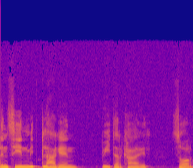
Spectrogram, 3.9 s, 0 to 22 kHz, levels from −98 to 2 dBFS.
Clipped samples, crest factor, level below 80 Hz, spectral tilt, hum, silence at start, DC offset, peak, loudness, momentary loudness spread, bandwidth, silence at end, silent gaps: under 0.1%; 16 dB; -62 dBFS; -6 dB/octave; none; 0 s; under 0.1%; -10 dBFS; -26 LUFS; 13 LU; 17 kHz; 0 s; none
